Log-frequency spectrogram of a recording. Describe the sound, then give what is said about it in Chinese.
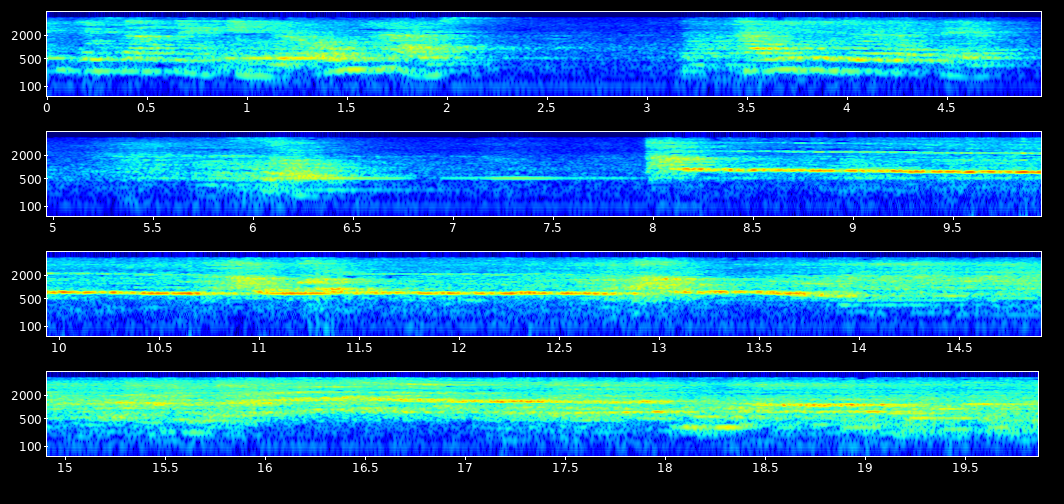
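A group of worshippers at a charismatic church gathering howl and wail like wolves in long, sliding cries, first in broken bursts, then as a loud, continuous crowd din with drawn-out falling howls over it. “主神有点像他说，特别像一个这个狼样的嚎叫。”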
